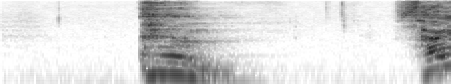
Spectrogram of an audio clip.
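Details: K-pop singer coughing: a single voiced, throaty cough followed by the start of another, in a quiet room.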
